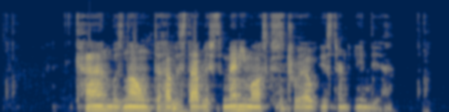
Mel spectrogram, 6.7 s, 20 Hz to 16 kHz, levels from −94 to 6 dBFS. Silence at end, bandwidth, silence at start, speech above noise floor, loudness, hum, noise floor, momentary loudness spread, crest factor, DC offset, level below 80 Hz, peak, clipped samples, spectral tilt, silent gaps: 0.9 s; 10.5 kHz; 1.15 s; 59 dB; -19 LUFS; none; -78 dBFS; 13 LU; 20 dB; under 0.1%; -50 dBFS; 0 dBFS; under 0.1%; -5.5 dB/octave; none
